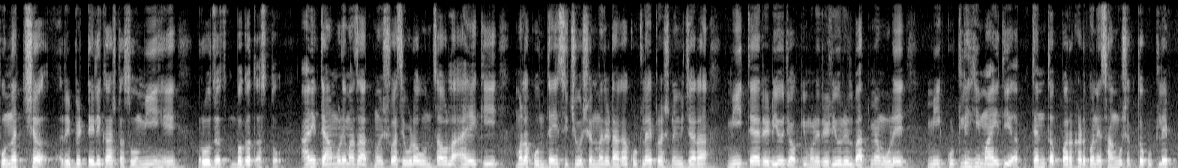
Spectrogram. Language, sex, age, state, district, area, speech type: Marathi, male, 18-30, Maharashtra, Amravati, urban, spontaneous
